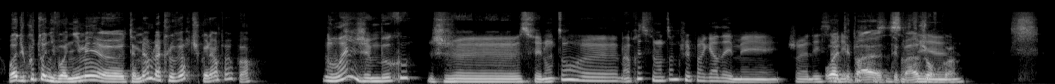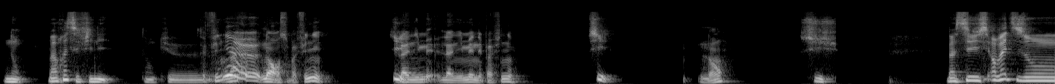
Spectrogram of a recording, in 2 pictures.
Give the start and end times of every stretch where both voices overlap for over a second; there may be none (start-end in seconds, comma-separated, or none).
8.2-9.6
